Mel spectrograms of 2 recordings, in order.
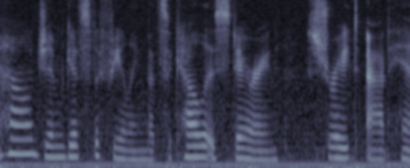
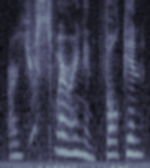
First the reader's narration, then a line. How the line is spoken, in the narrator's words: hisses Uhura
